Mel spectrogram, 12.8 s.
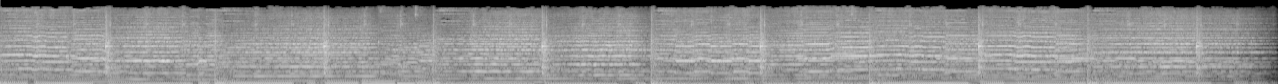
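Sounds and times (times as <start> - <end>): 
instrumental music: 0.0 - 12.7.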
